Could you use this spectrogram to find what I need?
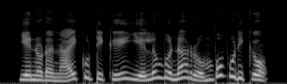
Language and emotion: Tamil, happy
